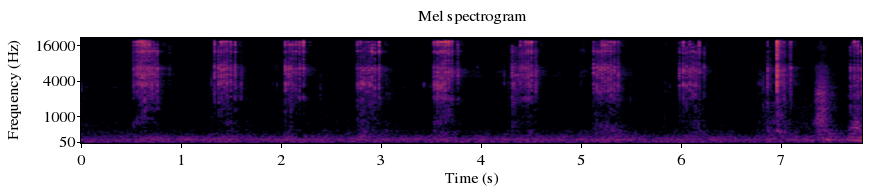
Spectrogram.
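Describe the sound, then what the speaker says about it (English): A torque wrench ratchets on the through bolts of a 1975 Norton Commando Mk3 engine top end, about a dozen regular close bursts of clicking, each a short pull separated by brief pauses. "We're getting ready to torque down the through bolts."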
